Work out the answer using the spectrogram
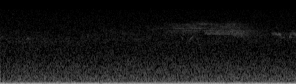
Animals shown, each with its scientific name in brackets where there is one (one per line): Chestnut-sided Warbler (Setophaga pensylvanica)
